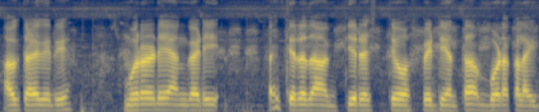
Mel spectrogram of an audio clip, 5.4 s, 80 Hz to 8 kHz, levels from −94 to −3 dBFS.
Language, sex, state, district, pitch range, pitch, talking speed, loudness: Kannada, male, Karnataka, Koppal, 140-145 Hz, 140 Hz, 120 wpm, -15 LUFS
